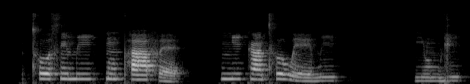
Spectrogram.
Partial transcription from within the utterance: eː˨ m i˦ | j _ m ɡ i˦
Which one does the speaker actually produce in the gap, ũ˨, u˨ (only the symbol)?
ũ˨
